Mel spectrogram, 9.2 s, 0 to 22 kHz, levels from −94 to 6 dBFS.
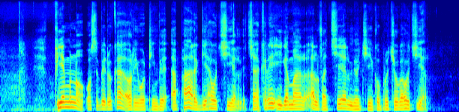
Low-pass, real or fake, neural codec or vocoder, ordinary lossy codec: none; fake; vocoder, 44.1 kHz, 128 mel bands, Pupu-Vocoder; none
